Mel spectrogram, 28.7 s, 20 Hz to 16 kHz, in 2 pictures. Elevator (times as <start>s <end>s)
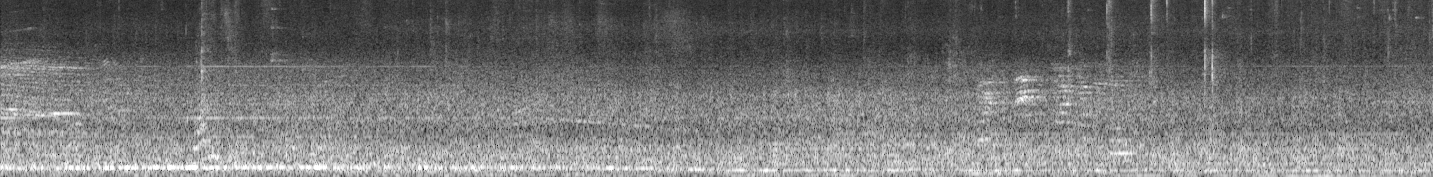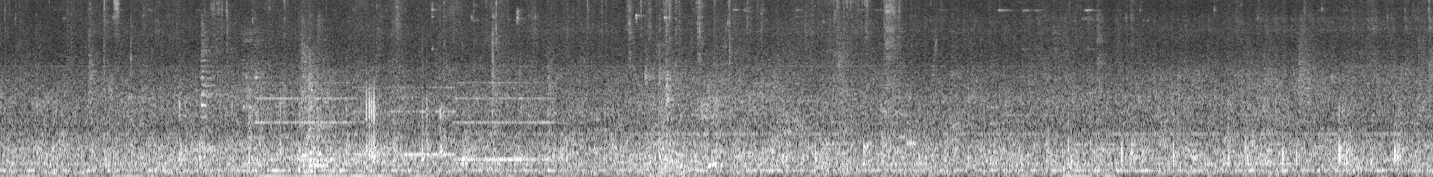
13.8s 27.0s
